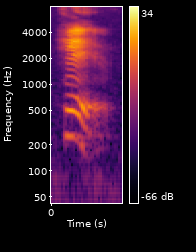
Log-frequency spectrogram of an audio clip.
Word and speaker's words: heaven: Yeah, and yet by heaven. It's like heaven, but he made it into one syllable. Like if you look at the original poem, there's like an apostrophe in heaven.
